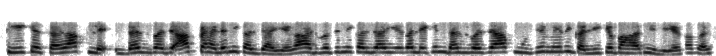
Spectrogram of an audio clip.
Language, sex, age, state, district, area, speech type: Urdu, female, 18-30, Delhi, Central Delhi, urban, conversation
